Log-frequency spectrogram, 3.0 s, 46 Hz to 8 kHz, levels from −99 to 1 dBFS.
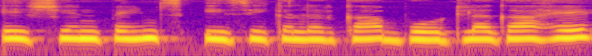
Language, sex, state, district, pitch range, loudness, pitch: Hindi, female, Jharkhand, Jamtara, 220-230 Hz, -12 LUFS, 230 Hz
